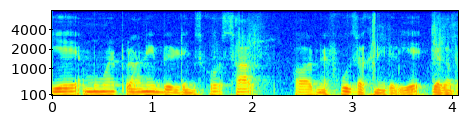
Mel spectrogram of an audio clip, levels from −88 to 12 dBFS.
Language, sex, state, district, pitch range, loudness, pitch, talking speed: Hindi, male, Delhi, New Delhi, 90-110 Hz, -16 LUFS, 100 Hz, 220 wpm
